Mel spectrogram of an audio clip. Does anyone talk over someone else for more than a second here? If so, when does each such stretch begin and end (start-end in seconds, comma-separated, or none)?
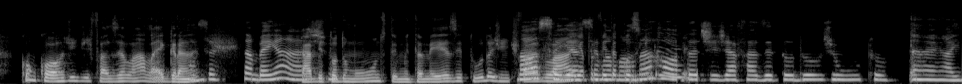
5.2-7.0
